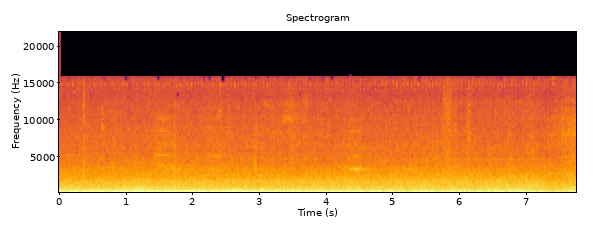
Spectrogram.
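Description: A crowd of men and women murmur and talk nearby.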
